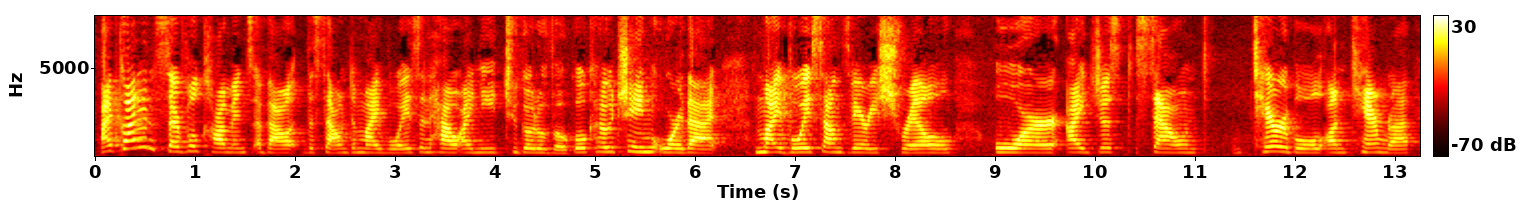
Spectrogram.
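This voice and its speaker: A young woman in a casual sit-down vlog, talking loudly and openly, with some stammering and lots of filler words. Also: on the high side, a little slow. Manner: naturally loud, with stammers and many filler words. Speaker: YouTuber. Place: indoors, sit-down filming setup.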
